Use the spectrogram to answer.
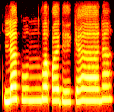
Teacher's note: میم ساکن پر یہاں پہ اظہار شفوی ہوگا، ہم نے کاف باریک پڑھنا، لائٹ لیٹر ہے، لکم وقد، قاف ہمارا ہیوی لیٹر ہے، پورا ادا کریں گے، دال ساکن پہ قلقلہ ہوگا، وقد کان، الف مد آ گیا تو مد اصلی کریں گے، نون کی زبر کو لمبا نہیں کریں گے۔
